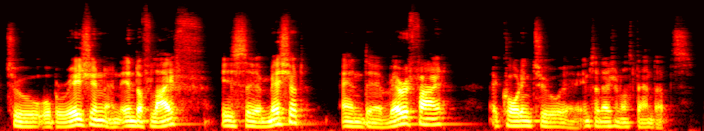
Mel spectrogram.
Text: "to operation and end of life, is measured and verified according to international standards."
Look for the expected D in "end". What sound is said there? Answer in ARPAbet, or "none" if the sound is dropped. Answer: D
